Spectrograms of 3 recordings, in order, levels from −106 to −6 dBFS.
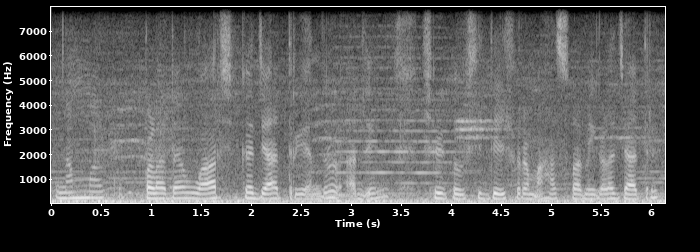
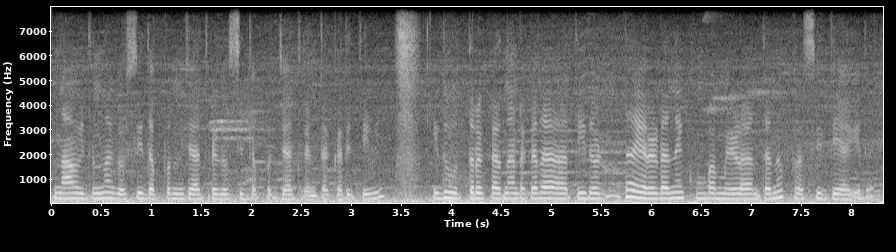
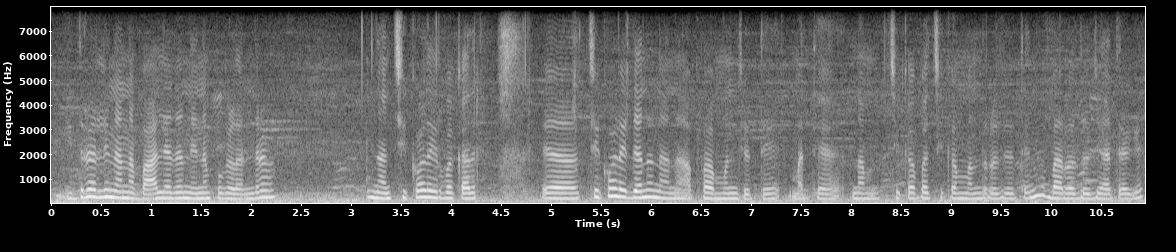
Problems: background sounds at intervals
